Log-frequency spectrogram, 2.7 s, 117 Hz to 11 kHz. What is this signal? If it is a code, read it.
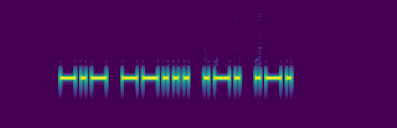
Morse code, heard as a keyed tone, about 36 wpm, 700 Hz. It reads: K7RR
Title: USA Call Signs - 4 Characters - Repeated 2x - 35wpm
